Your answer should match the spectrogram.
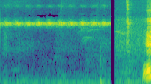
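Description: A cricket trilling steadily on one high pitch, cut off abruptly about a second and a half in.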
